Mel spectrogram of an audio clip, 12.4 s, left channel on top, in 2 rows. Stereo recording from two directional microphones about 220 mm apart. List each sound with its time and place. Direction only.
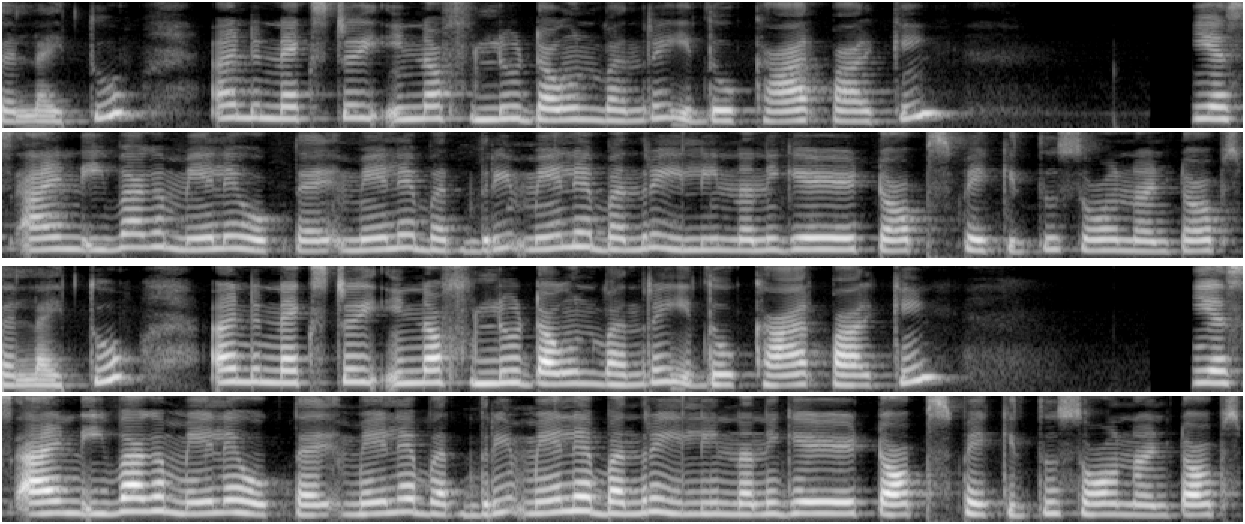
0.0 s speech: 25° right (ahead or behind)
5.9 s speech: 30° right (ahead or behind)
